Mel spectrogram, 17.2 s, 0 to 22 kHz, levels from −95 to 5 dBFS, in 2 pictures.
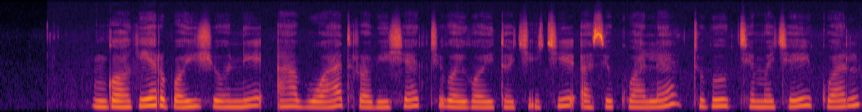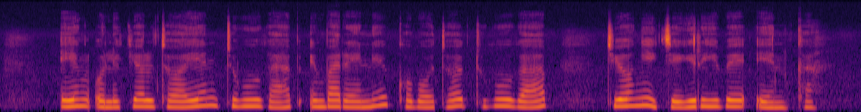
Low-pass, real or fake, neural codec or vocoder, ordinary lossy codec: none; real; none; none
